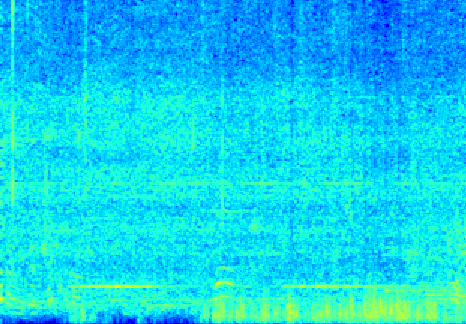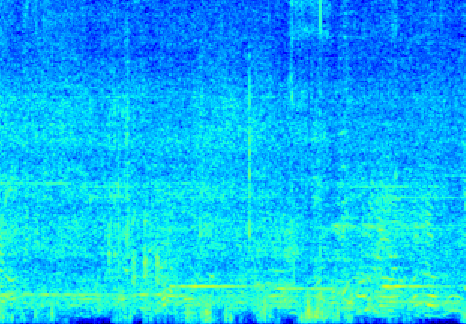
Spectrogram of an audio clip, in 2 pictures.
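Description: Train wheels squeal on curved rails.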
